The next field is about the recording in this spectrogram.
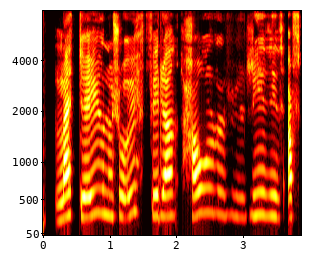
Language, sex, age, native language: Icelandic, male, 11, Icelandic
